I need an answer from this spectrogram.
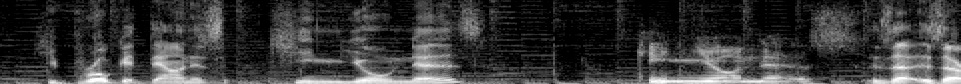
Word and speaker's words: Quiñonez: people uh pronounce it quintes I'm like there's no there's no tea in there that's what I I'll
